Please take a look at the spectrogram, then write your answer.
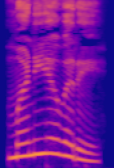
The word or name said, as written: ಮಣಿಯವರೆ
